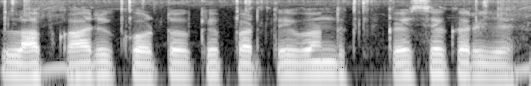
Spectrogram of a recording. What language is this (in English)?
Magahi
